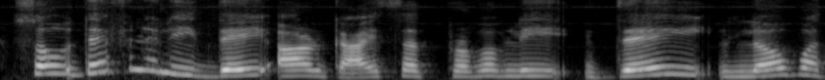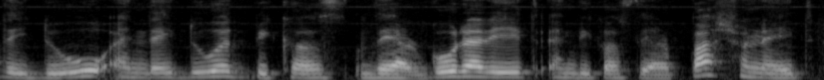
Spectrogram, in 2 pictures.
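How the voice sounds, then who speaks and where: A woman reading tarot cards on a live stream, chatting with viewers and pausing to search for words, her voice going hoarse. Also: medium pitch, animated, darkish tone. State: losing her voice. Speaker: tarot reader.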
